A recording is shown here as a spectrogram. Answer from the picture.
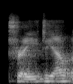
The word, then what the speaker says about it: TRADIO: And I'm guessing TRADIO, am I saying that right about the podcast? – Yes. Yeah.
